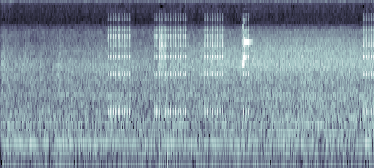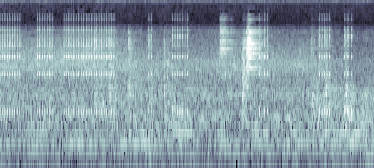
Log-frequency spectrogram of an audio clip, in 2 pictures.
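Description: Soft electronic music plays steadily.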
